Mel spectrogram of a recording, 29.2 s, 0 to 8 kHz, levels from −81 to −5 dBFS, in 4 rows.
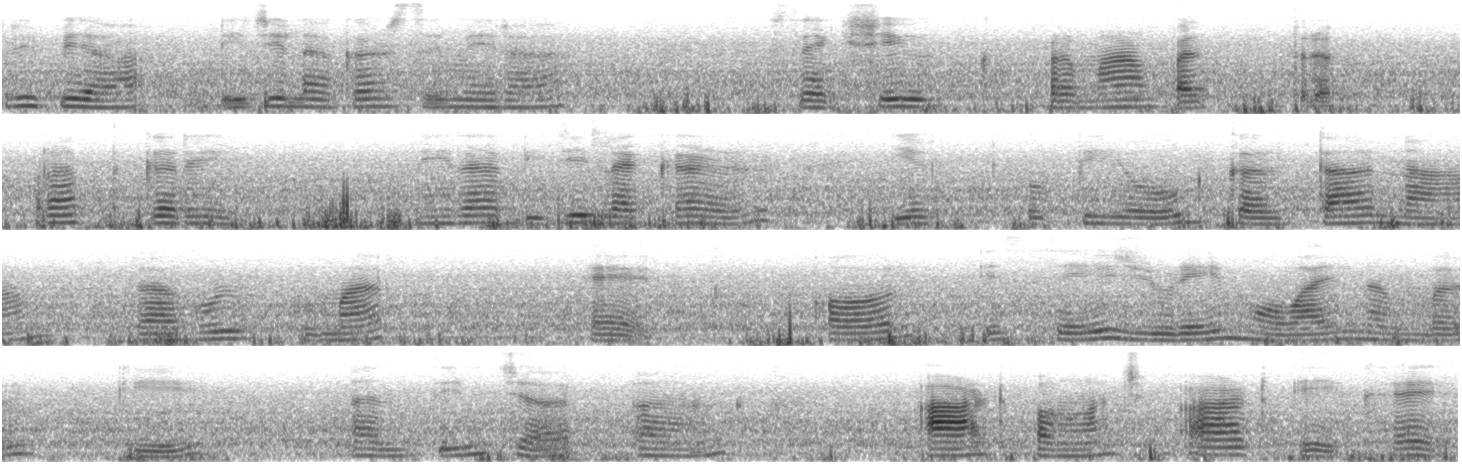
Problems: constant background noise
